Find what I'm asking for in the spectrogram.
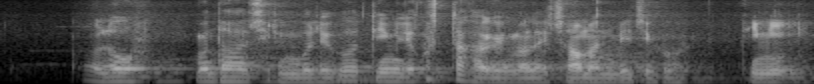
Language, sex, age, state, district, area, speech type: Nepali, male, 18-30, West Bengal, Kalimpong, rural, spontaneous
